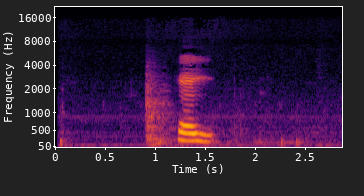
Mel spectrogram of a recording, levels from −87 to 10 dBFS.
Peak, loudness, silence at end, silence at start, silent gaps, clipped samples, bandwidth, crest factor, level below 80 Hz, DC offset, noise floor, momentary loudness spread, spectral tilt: -2 dBFS; -14 LUFS; 0.45 s; 0.05 s; none; under 0.1%; 6.6 kHz; 18 dB; -54 dBFS; under 0.1%; -50 dBFS; 19 LU; -7 dB/octave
